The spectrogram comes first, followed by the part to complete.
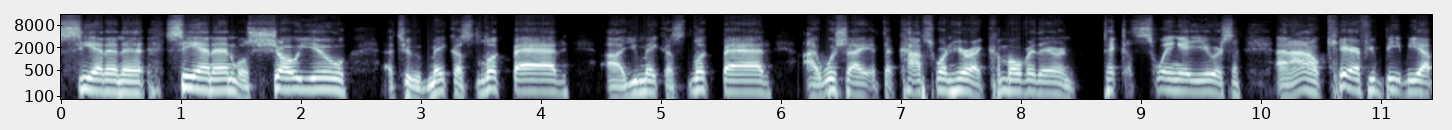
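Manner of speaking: imitated furious man. Retelling a man cussing someone out from across the street: imitating an enraged man. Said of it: "he is enraged".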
